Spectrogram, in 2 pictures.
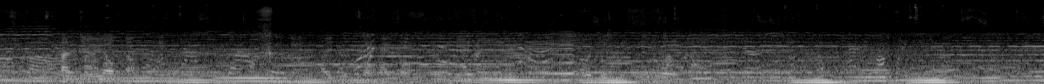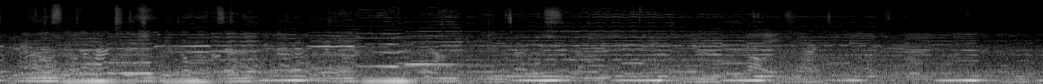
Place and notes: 世界貿易中心展覽大樓(世貿一館), Taipei city - In Art Fair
